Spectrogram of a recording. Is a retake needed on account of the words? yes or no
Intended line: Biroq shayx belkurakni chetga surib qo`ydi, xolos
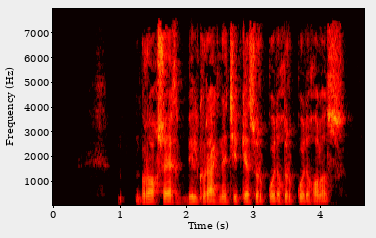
yes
